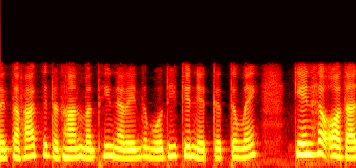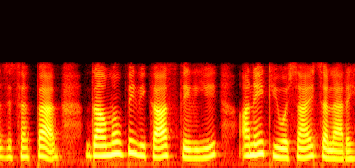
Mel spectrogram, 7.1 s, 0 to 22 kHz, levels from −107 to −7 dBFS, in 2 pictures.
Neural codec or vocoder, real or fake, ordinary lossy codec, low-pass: codec, 16 kHz, 0.5 kbps, FunCodec, trained on LibriTTS, 25 frames a second; fake; none; 5.4 kHz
